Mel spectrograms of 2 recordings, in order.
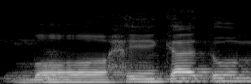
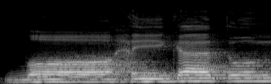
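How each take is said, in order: No difference in how they are said.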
